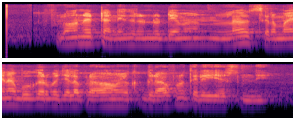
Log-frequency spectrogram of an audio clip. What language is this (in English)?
Telugu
